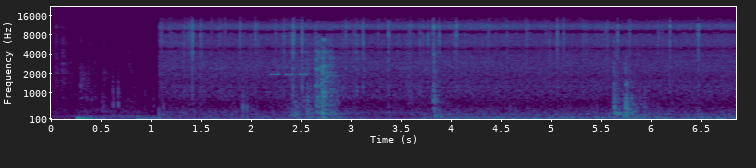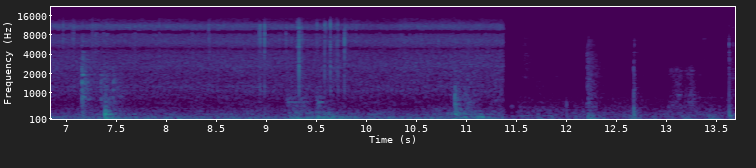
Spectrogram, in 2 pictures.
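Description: Breaded chicken pieces frying in a pan, sizzling steadily with scattered crackles. The sizzle starts about a second in and stops suddenly near the end, leaving a few faint knocks.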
